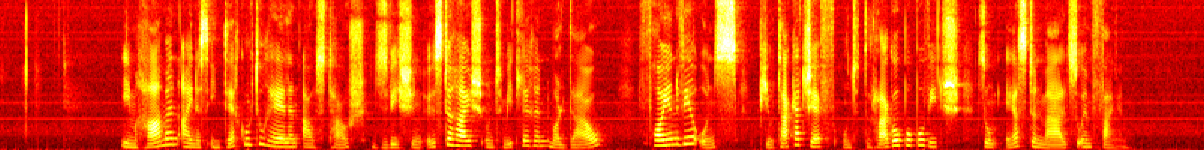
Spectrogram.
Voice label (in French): Voix off Allemand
